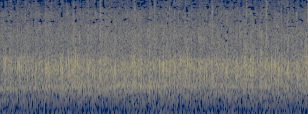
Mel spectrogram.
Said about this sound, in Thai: ปรบมือให้ธุรกิจแอมเวย์หน่อยครับ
